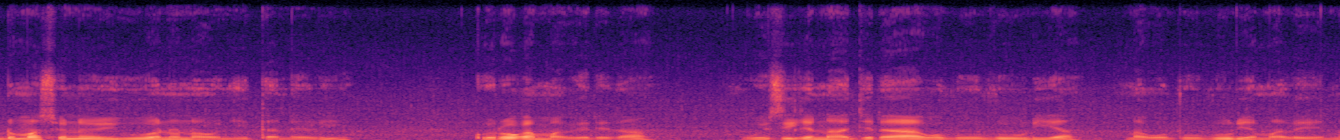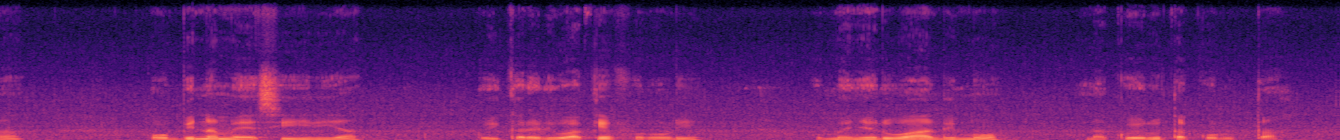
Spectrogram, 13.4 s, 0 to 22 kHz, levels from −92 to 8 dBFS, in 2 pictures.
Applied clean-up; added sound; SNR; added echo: none; Stream; 18 dB; none.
